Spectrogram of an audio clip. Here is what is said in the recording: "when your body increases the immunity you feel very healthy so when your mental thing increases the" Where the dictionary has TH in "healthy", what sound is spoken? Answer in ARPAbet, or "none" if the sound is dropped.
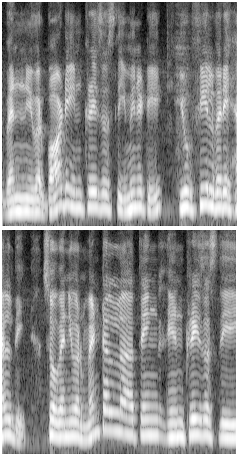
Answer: T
